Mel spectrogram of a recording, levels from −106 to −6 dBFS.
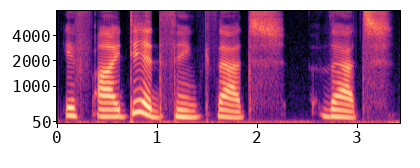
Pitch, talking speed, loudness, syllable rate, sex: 190 Hz, 85 wpm, -18 LUFS, 2.1 syllables/s, female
